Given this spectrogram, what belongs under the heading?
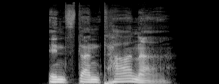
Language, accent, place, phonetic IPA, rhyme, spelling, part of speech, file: German, Germany, Berlin, [ˌɪnstanˈtaːnɐ], -aːnɐ, instantaner, adjective, De-instantaner.ogg
- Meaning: inflection of instantan: 1. strong/mixed nominative masculine singular 2. strong genitive/dative feminine singular 3. strong genitive plural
